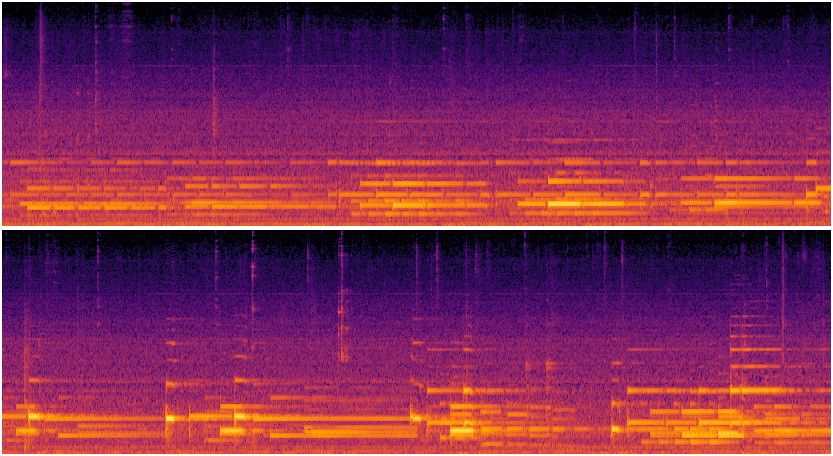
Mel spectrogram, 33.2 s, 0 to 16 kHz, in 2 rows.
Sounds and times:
Guitar: 0:00.0 - 0:33.1
Inside, large room or hall: 0:00.0 - 0:33.1.

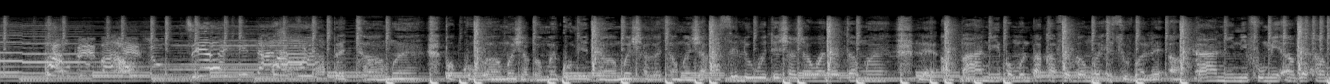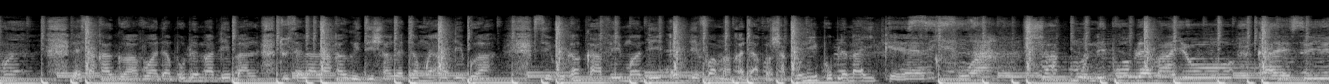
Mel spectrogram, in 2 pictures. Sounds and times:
Music: 0:00.0 - 0:26.5.

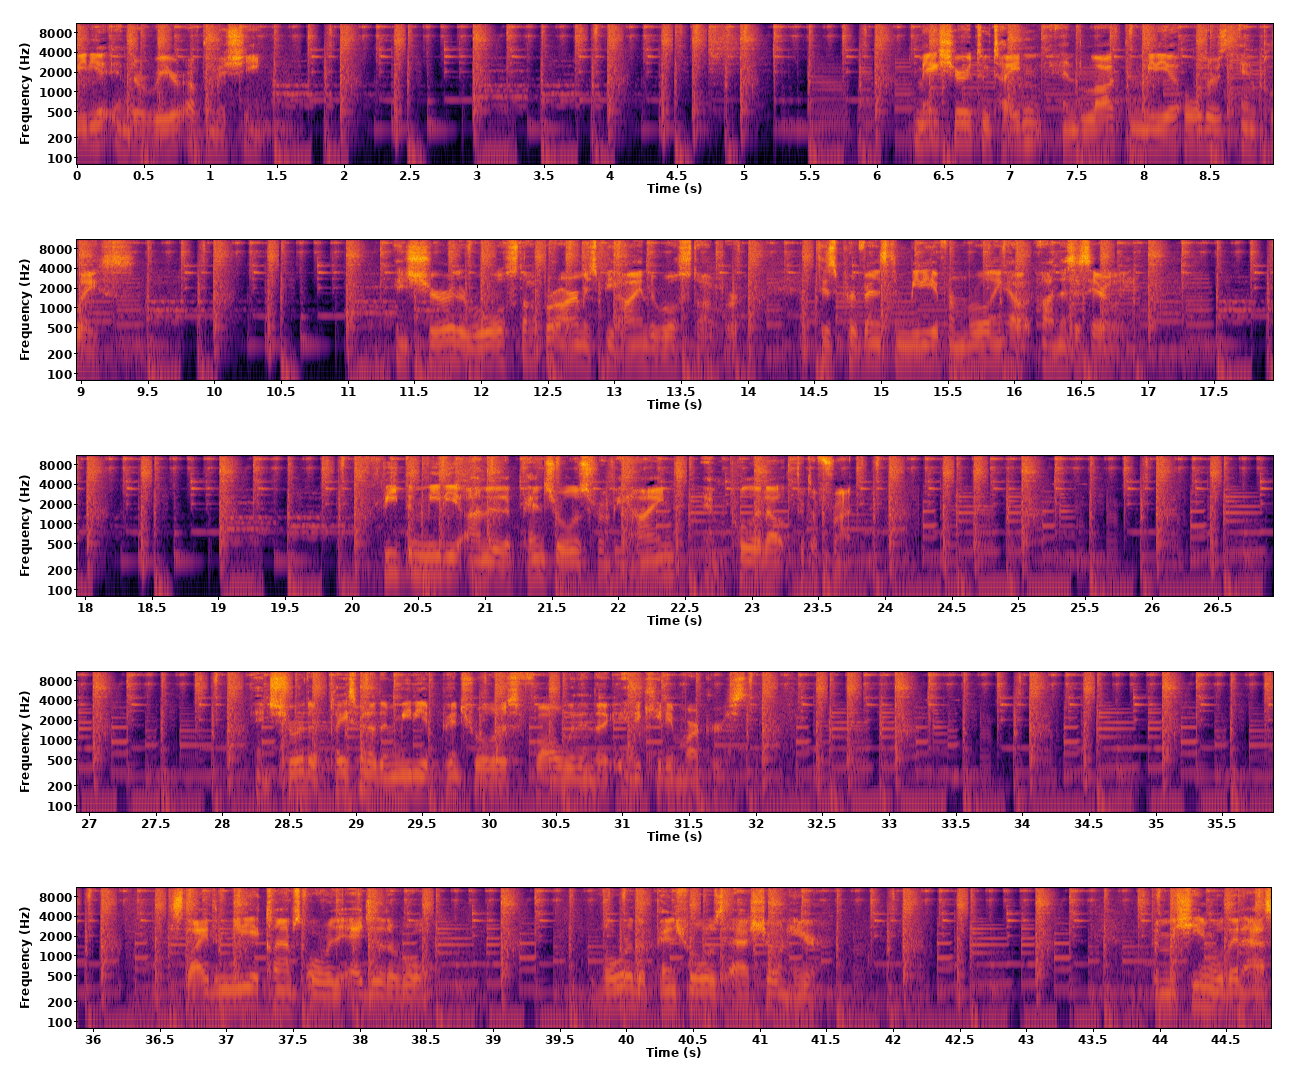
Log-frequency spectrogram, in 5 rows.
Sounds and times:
Speech: 0:00.0 - 0:01.5, 0:06.3 - 0:09.5, 0:11.4 - 0:17.0, 0:20.2 - 0:23.9, 0:28.2 - 0:32.0, 0:36.6 - 0:38.6, 0:39.8 - 0:41.5, 0:43.9 - 0:44.8
Music: 0:00.0 - 0:44.8.

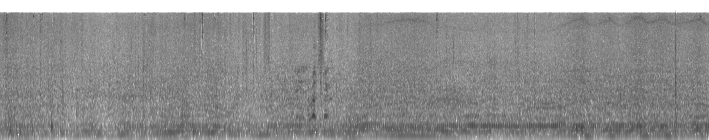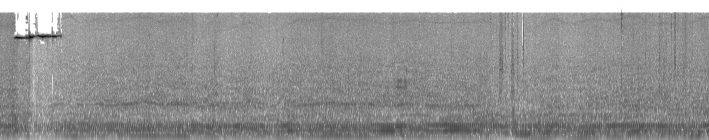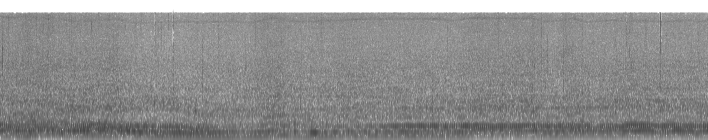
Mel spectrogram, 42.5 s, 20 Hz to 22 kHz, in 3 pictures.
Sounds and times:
Car: 0:00.0 - 0:42.5.

